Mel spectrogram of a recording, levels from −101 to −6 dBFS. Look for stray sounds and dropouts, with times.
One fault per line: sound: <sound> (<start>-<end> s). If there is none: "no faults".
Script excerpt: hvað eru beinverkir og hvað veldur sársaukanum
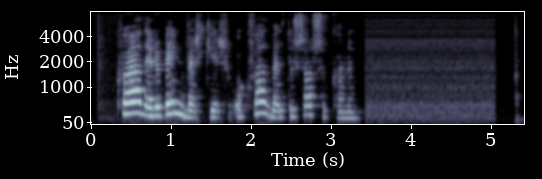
no faults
